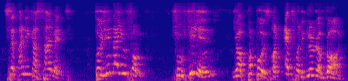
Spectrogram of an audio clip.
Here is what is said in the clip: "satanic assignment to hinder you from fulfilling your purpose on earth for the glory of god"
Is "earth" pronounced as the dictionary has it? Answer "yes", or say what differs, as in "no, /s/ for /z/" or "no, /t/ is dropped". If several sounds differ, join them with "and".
no, /s/ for /θ/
